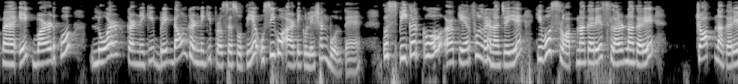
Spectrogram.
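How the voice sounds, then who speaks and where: Lively-voiced woman teaching a class. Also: fairly high pitch, lo-fi sound. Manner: explains terms with examples, mixing English words into Hindi. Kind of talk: online exam-prep lecture.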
